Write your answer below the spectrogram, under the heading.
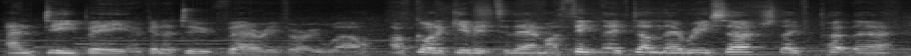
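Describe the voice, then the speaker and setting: A man's voice: mid-range voice, level tone, fairly quick. A man from near London answering interview questions in a modest, easygoing way. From near London, England. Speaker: angler competitor. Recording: distant mic, faint music behind.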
